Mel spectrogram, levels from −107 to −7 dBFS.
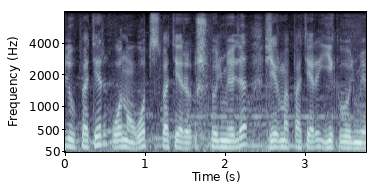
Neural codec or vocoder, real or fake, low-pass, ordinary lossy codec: none; real; none; none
